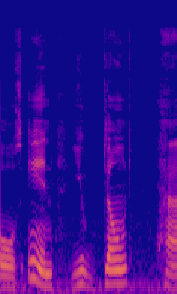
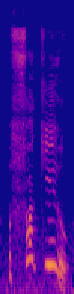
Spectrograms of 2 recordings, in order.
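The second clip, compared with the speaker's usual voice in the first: defiant retort; 4 dB louder, slower than usual. Retold or imitated. Retort to complainers.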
